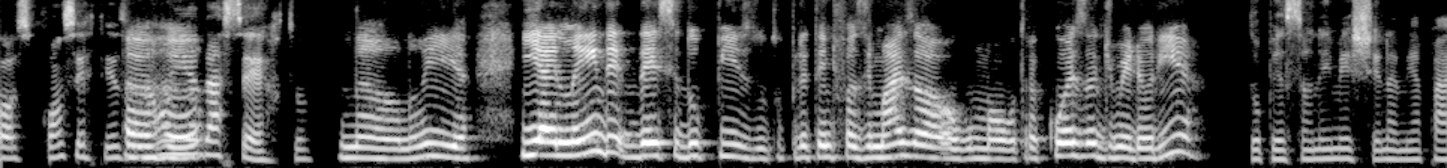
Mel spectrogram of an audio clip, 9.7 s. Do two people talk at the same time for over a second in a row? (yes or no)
no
